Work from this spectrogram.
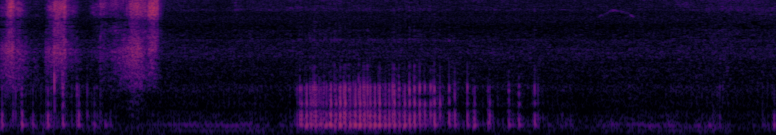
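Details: Domestic cat purring after receiving his eye medicine; a loud low rumbling burst of about one second, softer purring before and after, with a few brief clicking sounds at the start.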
